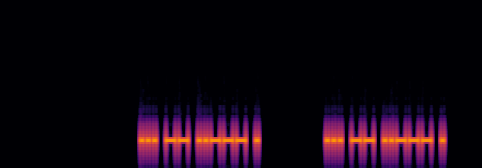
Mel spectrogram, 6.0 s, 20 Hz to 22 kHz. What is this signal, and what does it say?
Morse code, heard as a keyed tone, about 32 wpm, 700 Hz. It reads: SM2E SM2E
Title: DXCC-100 Call Signs - 4 Characters - Repeated 2x - 30wpm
